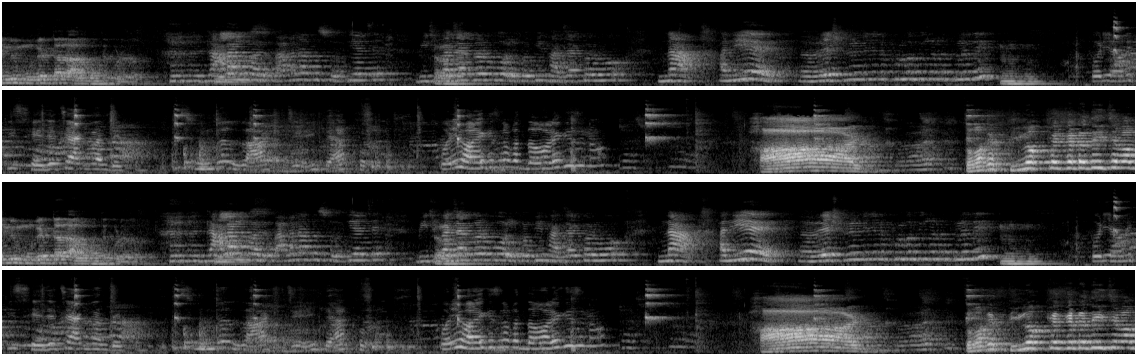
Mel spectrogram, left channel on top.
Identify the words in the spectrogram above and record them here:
মুগের ডাল আলু ভাতে করে দাও। ডাল আলু ভাতে পাবে না, তো সবজি আছে, বিট ভাজা করবো, ওলকপি ভাজা করবো না। আর রেস্টুরেন্টের জন্য ফুলকপিটা তুলে দিই। পরি আমাদের কি সেজেছে একবার দেখো, সুন্দর লাগছে। এই দেখো পরি, হরে কৃষ্ণ করতে, হরে কৃষ্ণ। হাই, তোমাকে তিলক কেটে দিয়েছে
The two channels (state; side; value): normal; both; correlation -0.08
